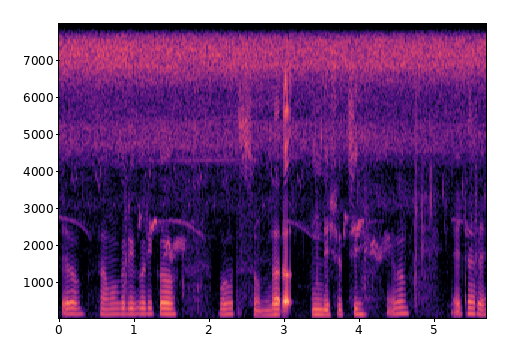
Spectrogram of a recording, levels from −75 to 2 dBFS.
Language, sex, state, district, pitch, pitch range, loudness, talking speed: Odia, male, Odisha, Malkangiri, 145 Hz, 140-150 Hz, -22 LUFS, 75 wpm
